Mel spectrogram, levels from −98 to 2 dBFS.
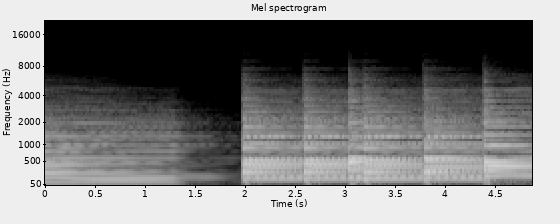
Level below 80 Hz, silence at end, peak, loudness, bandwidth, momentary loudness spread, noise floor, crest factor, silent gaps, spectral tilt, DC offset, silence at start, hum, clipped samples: -58 dBFS; 0 s; -8 dBFS; -24 LUFS; 7.2 kHz; 15 LU; -54 dBFS; 16 dB; none; -8.5 dB/octave; under 0.1%; 0 s; 50 Hz at -65 dBFS; under 0.1%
